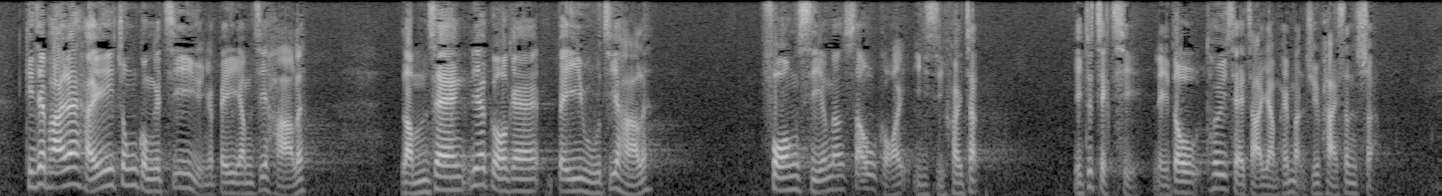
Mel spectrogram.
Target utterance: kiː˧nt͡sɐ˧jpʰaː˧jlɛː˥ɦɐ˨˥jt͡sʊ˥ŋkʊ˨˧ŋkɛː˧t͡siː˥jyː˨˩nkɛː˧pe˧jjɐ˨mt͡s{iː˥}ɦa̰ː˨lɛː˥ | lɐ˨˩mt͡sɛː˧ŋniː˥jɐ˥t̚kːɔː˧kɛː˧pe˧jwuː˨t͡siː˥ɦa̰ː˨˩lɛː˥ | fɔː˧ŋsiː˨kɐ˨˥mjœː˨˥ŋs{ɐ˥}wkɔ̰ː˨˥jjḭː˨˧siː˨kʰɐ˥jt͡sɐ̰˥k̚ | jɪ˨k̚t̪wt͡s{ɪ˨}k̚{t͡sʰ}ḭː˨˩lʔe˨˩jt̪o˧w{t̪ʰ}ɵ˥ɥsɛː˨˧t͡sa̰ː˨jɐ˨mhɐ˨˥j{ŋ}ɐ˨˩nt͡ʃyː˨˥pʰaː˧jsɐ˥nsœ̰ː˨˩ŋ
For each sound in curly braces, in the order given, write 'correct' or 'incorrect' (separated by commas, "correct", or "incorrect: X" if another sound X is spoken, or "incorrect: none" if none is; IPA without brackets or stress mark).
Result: correct, correct, correct, correct, correct, incorrect: m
